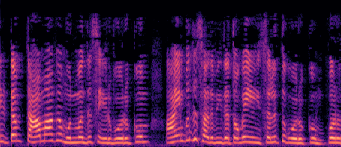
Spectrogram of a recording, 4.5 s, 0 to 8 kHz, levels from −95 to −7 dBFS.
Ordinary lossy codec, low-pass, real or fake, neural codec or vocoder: AAC, 48 kbps; 7.2 kHz; real; none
